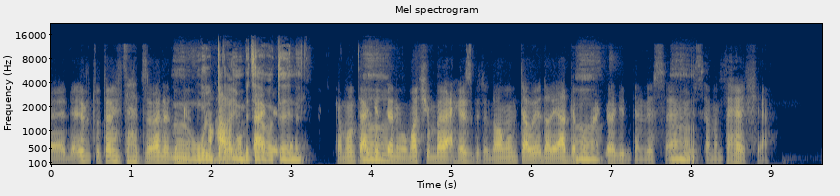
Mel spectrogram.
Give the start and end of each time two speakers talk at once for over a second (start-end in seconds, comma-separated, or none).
1.5-3.0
